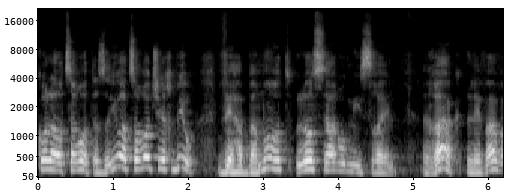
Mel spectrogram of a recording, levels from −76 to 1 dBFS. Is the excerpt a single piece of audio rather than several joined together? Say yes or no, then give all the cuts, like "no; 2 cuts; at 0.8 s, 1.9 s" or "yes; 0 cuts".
no; 1 cut; at 2.4 s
